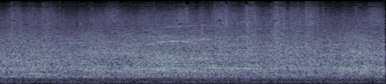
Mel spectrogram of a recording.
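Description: Crowd at a live wrestling show cheering and applauding after a tornado DDT to the outside, a dense, steady roar of voices and clapping filling the space throughout without letting up.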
